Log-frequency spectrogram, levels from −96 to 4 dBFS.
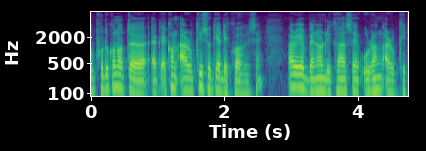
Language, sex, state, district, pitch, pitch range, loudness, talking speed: Assamese, male, Assam, Sonitpur, 115 Hz, 105-130 Hz, -17 LUFS, 240 wpm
